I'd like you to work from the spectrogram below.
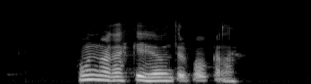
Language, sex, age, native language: Icelandic, male, 18-19, Icelandic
